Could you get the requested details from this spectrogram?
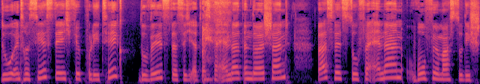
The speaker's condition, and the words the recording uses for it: None; typical speech.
